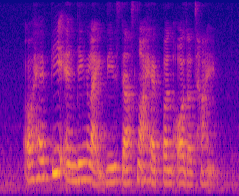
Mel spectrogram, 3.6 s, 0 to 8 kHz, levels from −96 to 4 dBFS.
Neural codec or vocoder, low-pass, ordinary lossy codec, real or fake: none; none; none; real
